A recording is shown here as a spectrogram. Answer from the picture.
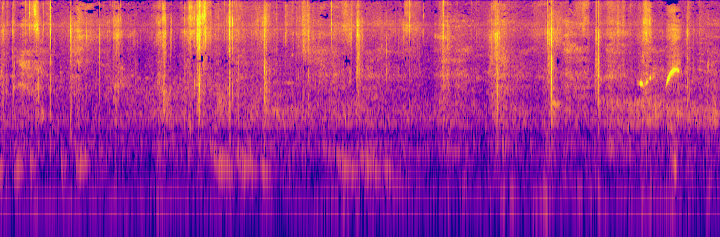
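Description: Scattered sharp clicks and knocks from footsteps and from handling of the phone while walking over dry ground. A distant low voice calls twice, about three and five seconds in, each time falling in pitch.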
